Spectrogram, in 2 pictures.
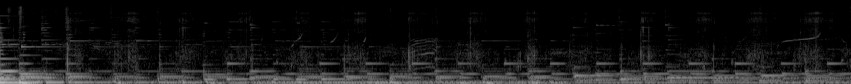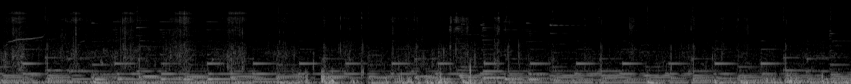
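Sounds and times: music with steady beat: 0.0s - 17.0s.

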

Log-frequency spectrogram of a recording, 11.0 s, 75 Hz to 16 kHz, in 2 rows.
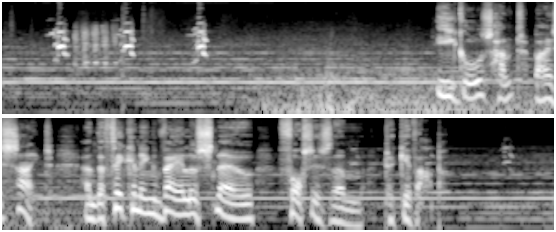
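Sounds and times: eagle yelping calls: 0.4s - 2.1s.

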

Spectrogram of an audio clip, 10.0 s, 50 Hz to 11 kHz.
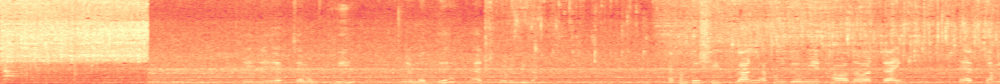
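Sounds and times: spices sizzling in hot oil: 0.0s - 1.5s, 4.9s - 10.0s.

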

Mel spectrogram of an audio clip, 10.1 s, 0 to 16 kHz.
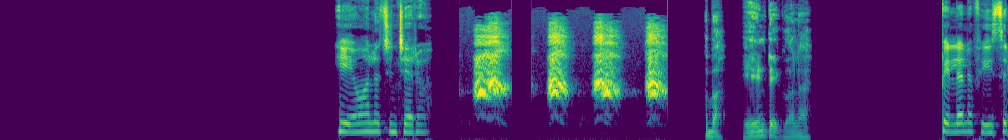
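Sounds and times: crow cawing: 4.6s - 6.7s.

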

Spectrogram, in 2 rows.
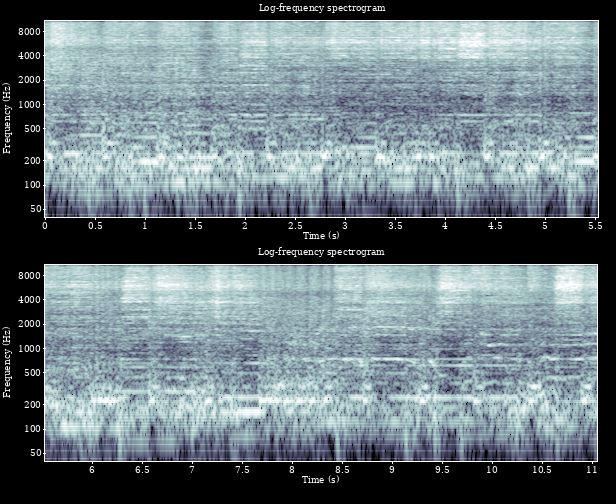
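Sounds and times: distorted electric guitars: 0.0s - 11.0s
pounding drum kit: 0.0s - 11.0s.

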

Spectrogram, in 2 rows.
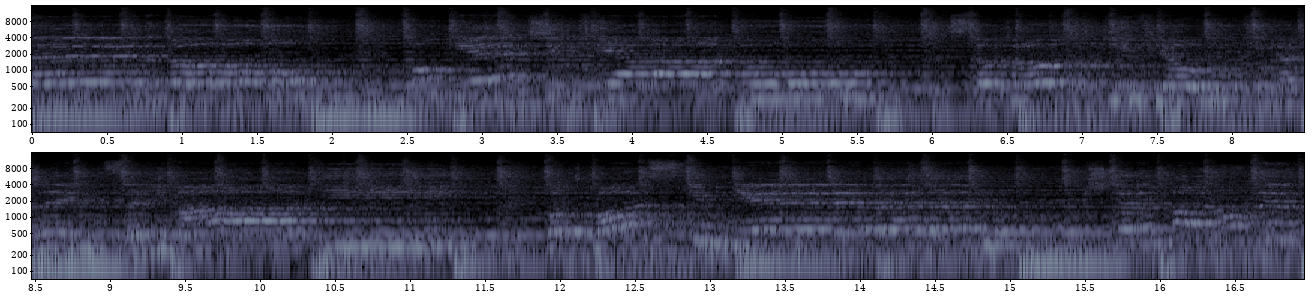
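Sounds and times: song over backing track: 0.0s - 16.9s.

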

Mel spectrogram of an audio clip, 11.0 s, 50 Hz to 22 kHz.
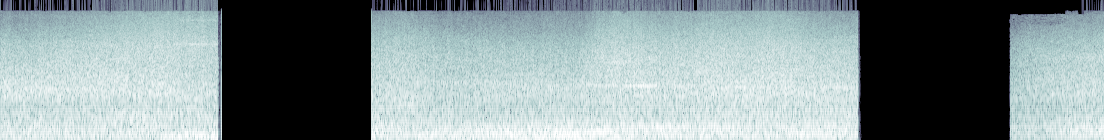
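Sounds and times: low hum: 3.7s - 8.6s
spaceship engine rumble: 3.7s - 8.6s.

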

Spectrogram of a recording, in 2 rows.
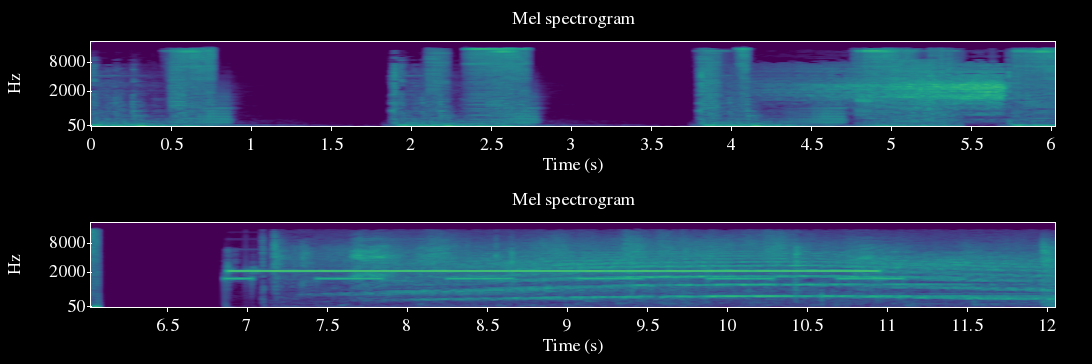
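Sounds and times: short beeps: 6.9s - 8.7s
steady high tone: 6.9s - 10.0s
air-raid siren wailing: 7.2s - 12.0s.

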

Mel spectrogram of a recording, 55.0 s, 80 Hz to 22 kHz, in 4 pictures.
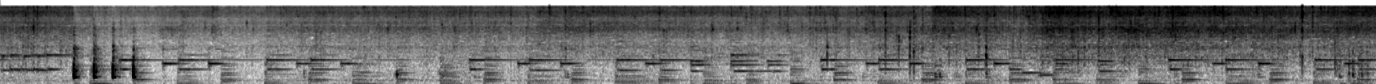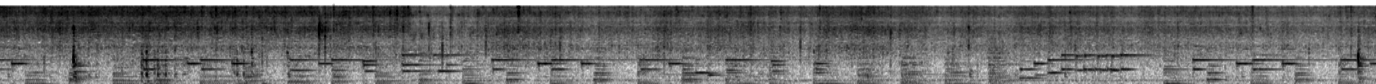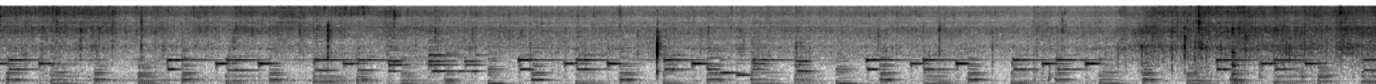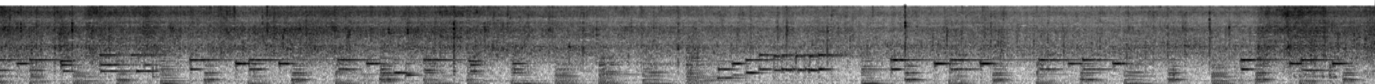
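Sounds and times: background music: 0.0s - 55.0s
vegetables sizzling in a skillet: 0.0s - 55.0s
spatula stirring in a skillet: 7.8s - 19.5s, 20.1s - 24.5s.

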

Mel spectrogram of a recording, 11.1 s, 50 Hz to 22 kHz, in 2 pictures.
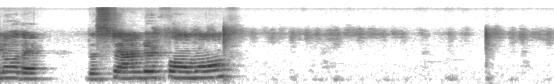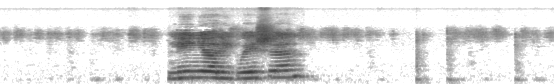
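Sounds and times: chalk writing on a blackboard: 1.8s - 11.0s.

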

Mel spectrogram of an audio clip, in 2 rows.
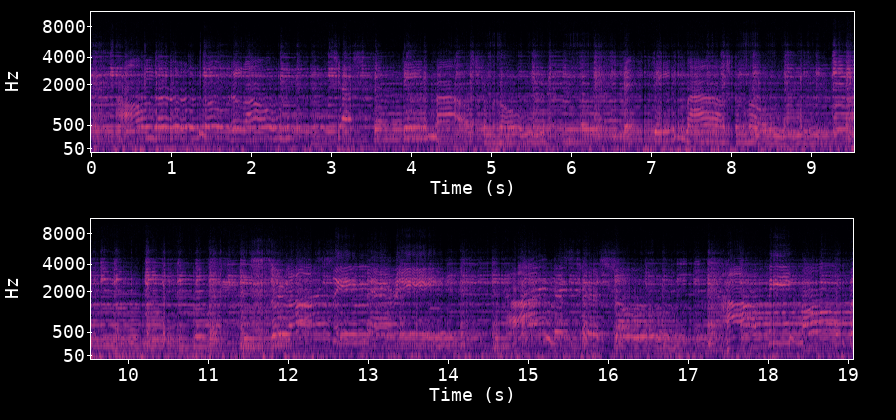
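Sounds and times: small country band playing: 0.0s - 19.0s.

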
